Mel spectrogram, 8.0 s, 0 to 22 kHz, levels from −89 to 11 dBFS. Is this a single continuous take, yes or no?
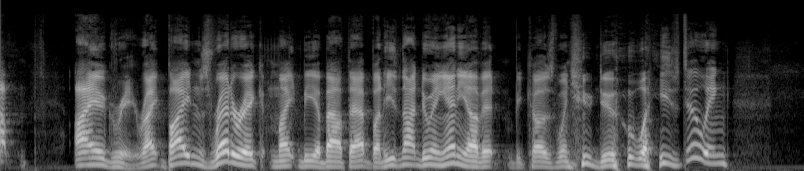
yes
